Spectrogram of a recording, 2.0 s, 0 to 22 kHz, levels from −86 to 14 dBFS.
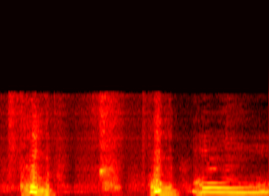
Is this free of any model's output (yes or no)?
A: no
